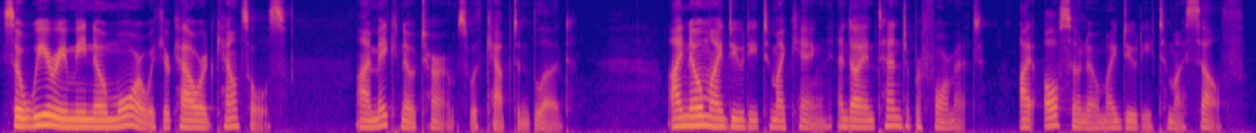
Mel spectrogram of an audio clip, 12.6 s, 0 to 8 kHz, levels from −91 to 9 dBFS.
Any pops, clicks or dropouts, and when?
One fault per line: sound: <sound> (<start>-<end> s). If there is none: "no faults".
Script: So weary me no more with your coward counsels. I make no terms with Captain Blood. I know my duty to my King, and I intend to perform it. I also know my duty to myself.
no faults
